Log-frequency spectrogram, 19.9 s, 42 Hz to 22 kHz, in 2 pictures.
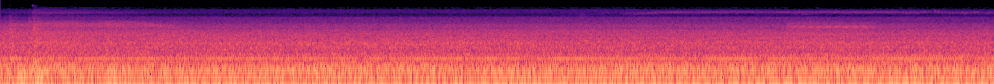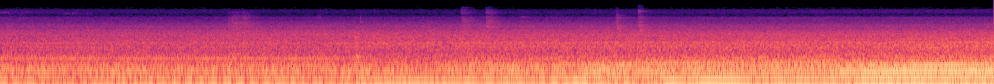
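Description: A KiHa 75 diesel railcar runs steadily on the Taita Line from Mino-Ota to Tajimi, with a low, rumbling engine drone and a faint hum, the roar building gradually louder toward the end. No one speaks.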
